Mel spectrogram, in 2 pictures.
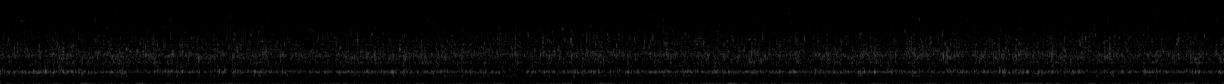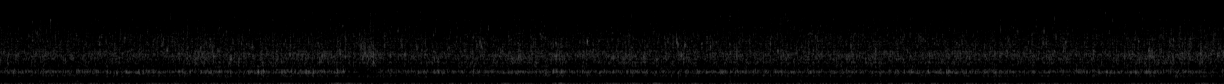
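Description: Faint, steady hiss of background noise, with no distinct events.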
